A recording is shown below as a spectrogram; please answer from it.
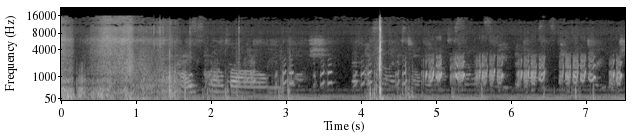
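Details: Guinea pig licking a finger, giving a series of short rising squeaks in stacked tones, with a low steady hum throughout and a sharp click near the middle.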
